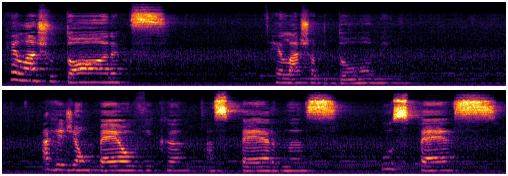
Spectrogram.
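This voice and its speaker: A woman with a Brazilian Portuguese accent leading a guided meditation in a slow, soothing manner, leaving long pauses between short phrases. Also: mid-range voice. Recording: clear background noise, ambience. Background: ambient meditation music.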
